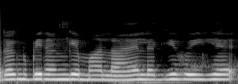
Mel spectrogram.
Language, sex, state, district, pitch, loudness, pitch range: Hindi, female, Bihar, Patna, 230 Hz, -13 LUFS, 225-235 Hz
